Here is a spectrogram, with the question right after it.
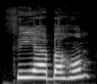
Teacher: ثا کی ادائیگی زبان کے سر اور اوپر والے دانتوں کے اندرونی کناروں سے ہے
